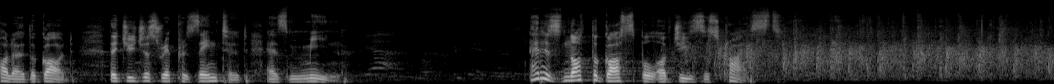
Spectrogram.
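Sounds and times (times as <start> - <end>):
speech: 0.0 - 3.6, 5.3 - 8.0
audience clapping at a Christian gathering: 6.6 - 10.5.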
